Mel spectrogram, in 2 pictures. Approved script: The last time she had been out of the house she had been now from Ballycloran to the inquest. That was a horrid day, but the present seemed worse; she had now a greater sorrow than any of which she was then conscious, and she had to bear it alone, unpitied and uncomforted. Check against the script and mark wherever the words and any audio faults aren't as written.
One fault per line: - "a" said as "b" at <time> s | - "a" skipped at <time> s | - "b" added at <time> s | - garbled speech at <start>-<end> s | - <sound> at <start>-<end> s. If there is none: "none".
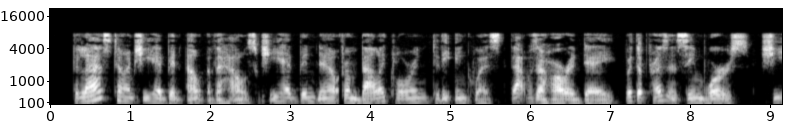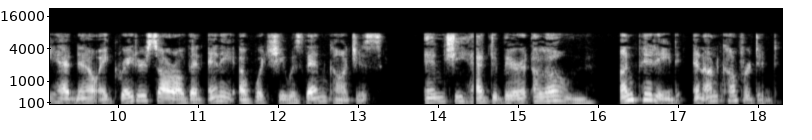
- dropout at 14.4-14.5 s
